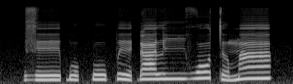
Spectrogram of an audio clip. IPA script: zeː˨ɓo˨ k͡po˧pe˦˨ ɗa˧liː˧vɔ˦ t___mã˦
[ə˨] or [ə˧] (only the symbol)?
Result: ə˨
